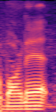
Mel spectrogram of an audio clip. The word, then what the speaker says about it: Barnett: I've got a decent Instagram page that I keep updated pretty regularly, just my name, Lyle Barnett. Last name is spelled B-A-R-N-E-T-T.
